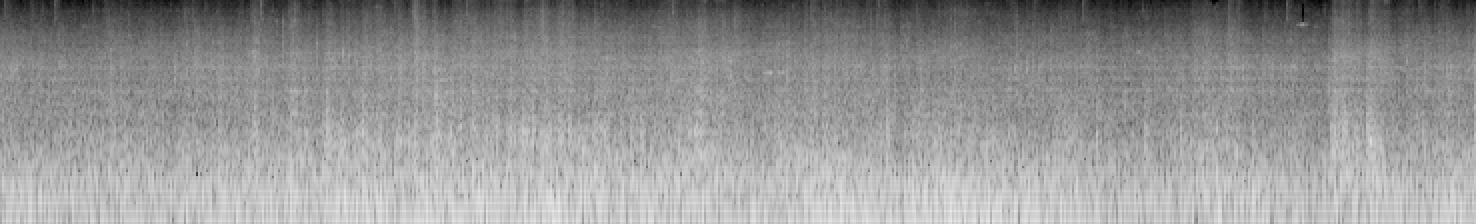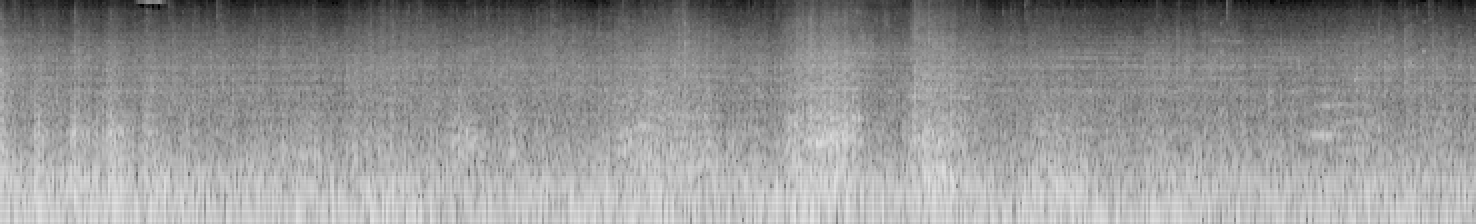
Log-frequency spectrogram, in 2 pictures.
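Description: Freight train of open-top hopper cars rolling past at close range: a steady rumble with wheels clattering over the rail joints. A couple of louder metallic clatters come about three-quarters of the way through.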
